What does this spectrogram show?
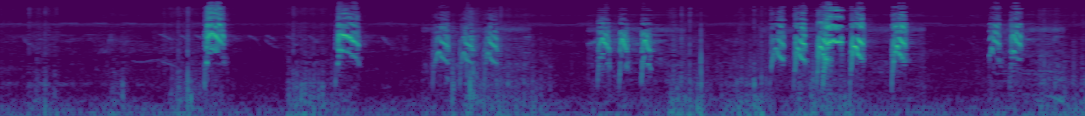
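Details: Green parrot described as a talking bird, giving sharp harsh squawks in short bursts, some single and some in rapid clusters of three or four, separated by quiet gaps, over a faint low rumble.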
